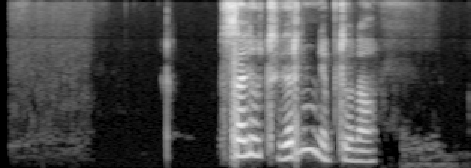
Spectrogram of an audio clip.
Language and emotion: Russian, neutral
